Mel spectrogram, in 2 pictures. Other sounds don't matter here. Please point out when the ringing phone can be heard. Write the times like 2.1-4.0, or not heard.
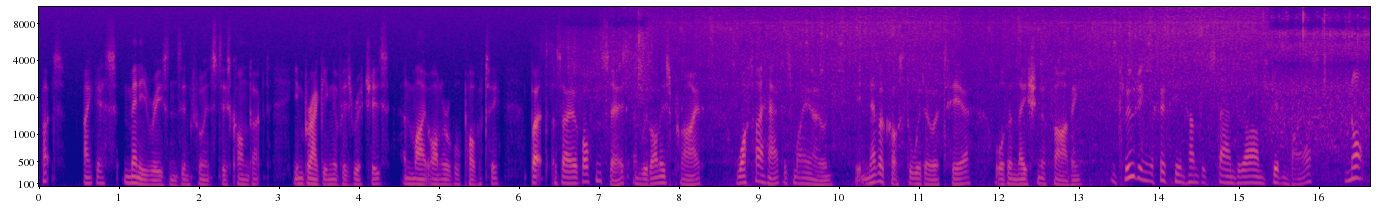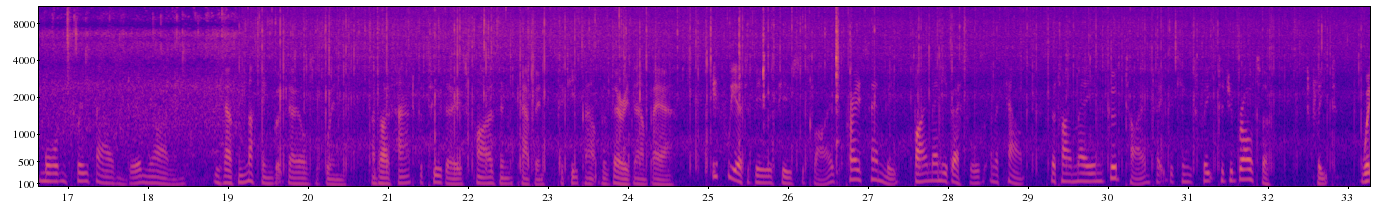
not heard.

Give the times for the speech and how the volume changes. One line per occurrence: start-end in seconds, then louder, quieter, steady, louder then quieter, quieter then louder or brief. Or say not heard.
0.0-33.2 steady.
